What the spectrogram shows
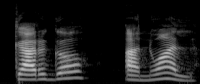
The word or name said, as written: cargo anual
